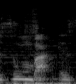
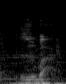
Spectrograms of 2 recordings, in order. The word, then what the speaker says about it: Zubac: With Kawhi and Zumba. How do you say his name? Zubac? Zubac, yeah.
